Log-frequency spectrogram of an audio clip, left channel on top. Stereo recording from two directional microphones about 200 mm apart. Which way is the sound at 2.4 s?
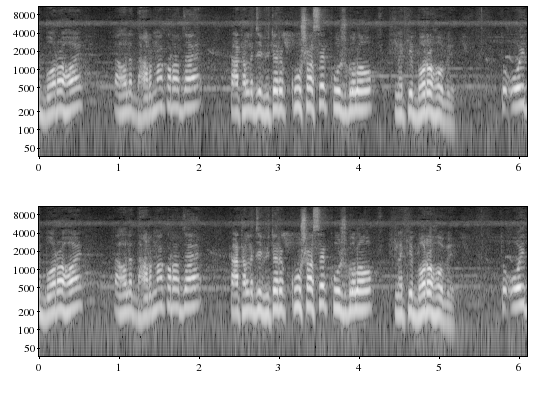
10° left (ahead or behind).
